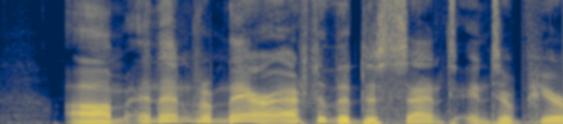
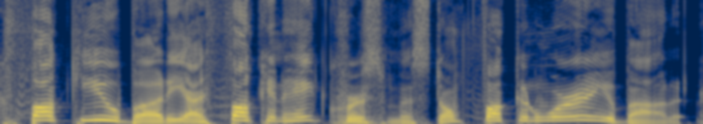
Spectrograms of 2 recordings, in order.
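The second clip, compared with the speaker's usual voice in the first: put-on angry girl; 8 semitones higher than usual. Girl snapping at the guy who's bugging her about Christmas, angry. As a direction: bite his head off with hostility. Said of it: "And she's like".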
